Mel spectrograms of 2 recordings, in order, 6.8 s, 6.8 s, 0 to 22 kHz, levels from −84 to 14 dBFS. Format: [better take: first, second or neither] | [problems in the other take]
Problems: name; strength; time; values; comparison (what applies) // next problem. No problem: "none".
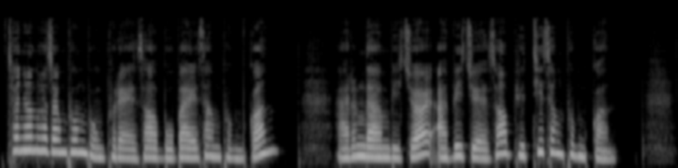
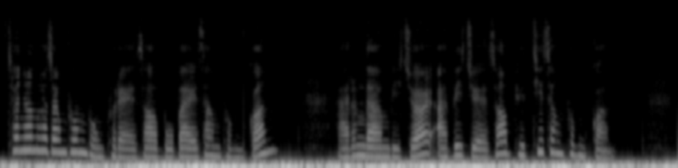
first | low rumble; noticeable; throughout; 10 dB below the speech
